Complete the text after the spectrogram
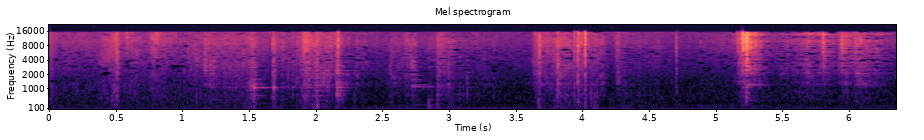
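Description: A metal shovel scrapes and knocks against dirt.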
